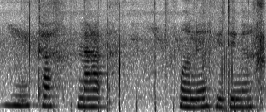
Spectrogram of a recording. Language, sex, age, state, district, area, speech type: Bodo, female, 18-30, Assam, Kokrajhar, rural, spontaneous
